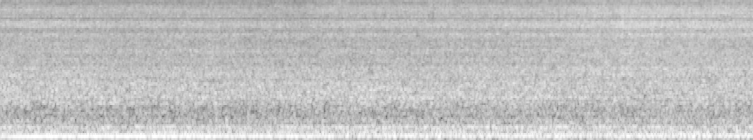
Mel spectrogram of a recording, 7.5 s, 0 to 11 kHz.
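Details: Late air-cooled Porsche 911 Type 993 driving after cooling fan replacement for age-related engine noise: smooth steady low rumble under road noise, no whine, rattle or scraping from the fan; healthy.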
